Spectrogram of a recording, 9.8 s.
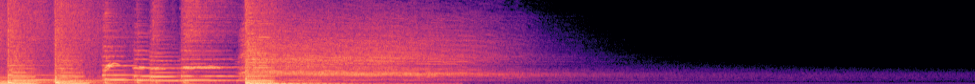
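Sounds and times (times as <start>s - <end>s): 
playback song melody: 0.1s - 3.3s.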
